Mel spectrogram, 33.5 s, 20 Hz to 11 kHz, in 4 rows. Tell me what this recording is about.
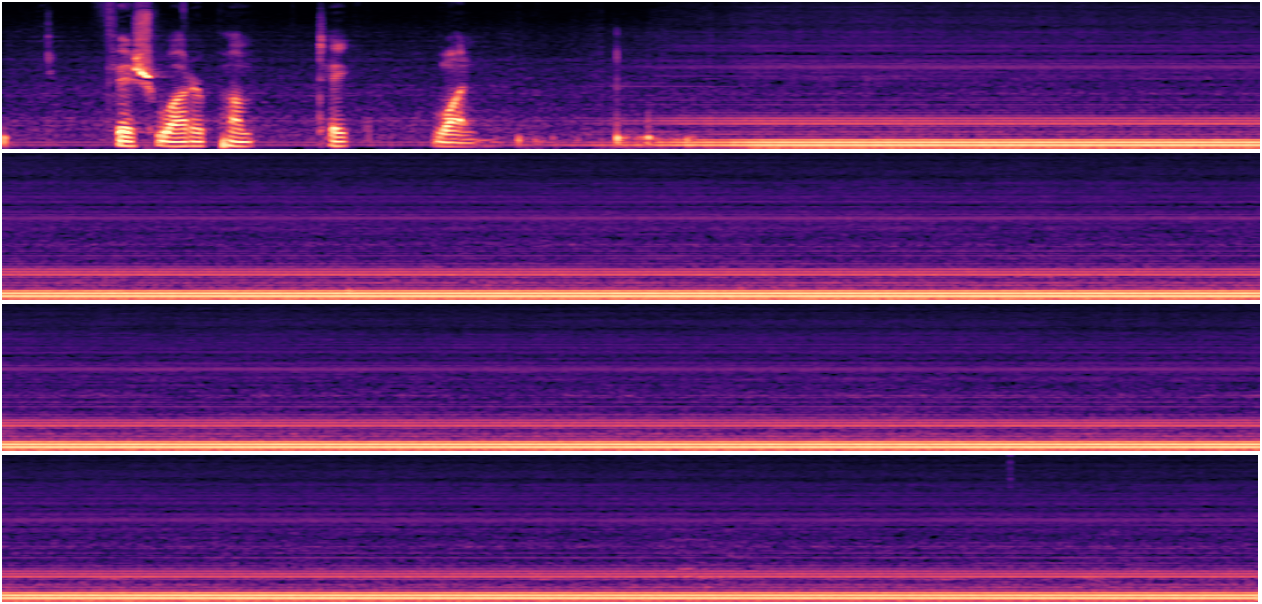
aqarium water pump with buzz. NTG-2, Tascam-DR60D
